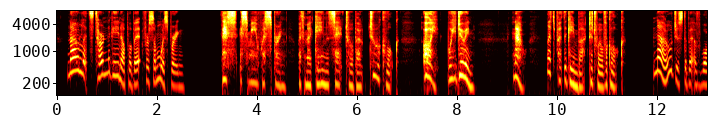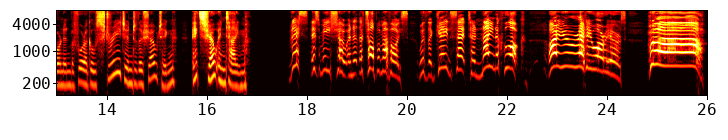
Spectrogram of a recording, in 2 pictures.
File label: RAW Studio Sample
